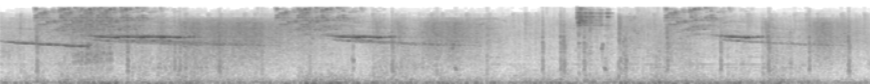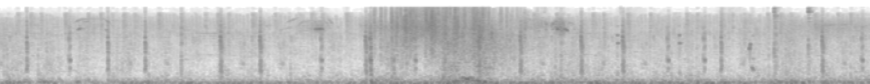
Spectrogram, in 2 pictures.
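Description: Small balloons pop rapidly.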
